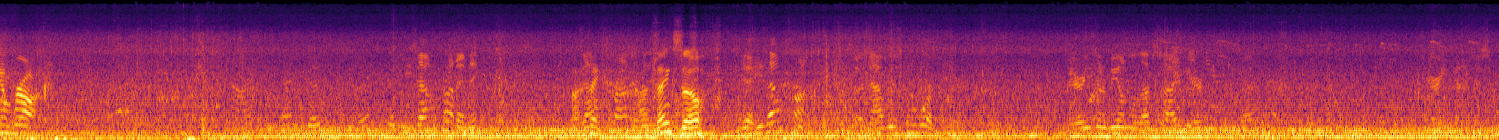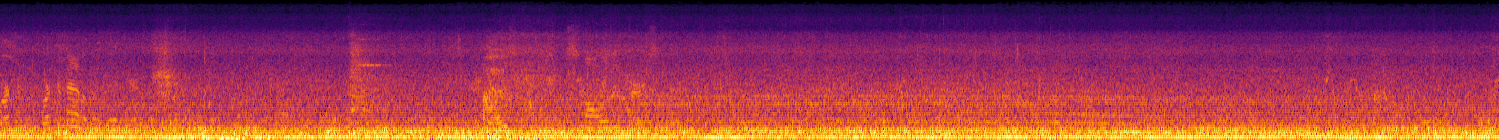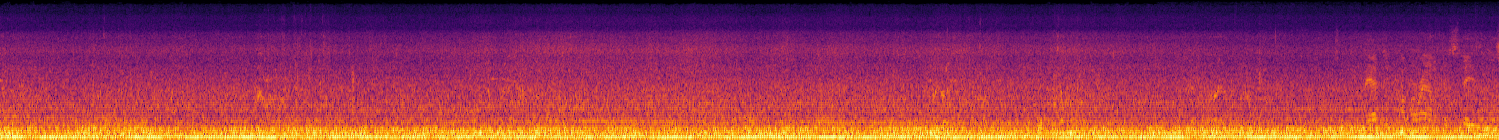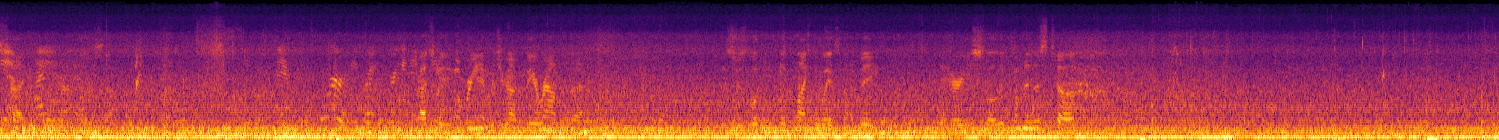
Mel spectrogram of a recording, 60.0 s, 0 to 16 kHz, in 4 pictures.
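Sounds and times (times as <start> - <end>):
boat engine humming: 0.0 - 59.9
water noise: 0.0 - 59.9.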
